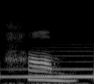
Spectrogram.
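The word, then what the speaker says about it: ham: we're going to chant the seed sound which is a syllable hum h-a-m but though you're chanting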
